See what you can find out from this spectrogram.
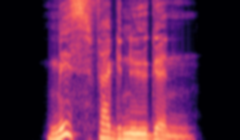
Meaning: displeasure, discontent, dissatisfaction (state of being dissatisfied)
- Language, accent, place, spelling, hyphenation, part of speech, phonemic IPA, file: German, Germany, Berlin, Missvergnügen, Miss‧ver‧gnü‧gen, noun, /ˈmɪsfɛɐ̯ˌɡnyːɡn̩/, De-Missvergnügen.ogg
